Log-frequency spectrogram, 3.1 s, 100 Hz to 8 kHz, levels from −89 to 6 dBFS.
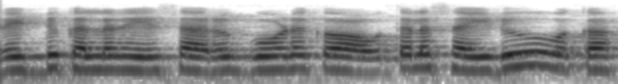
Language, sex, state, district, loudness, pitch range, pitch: Telugu, female, Andhra Pradesh, Sri Satya Sai, -16 LUFS, 210-230 Hz, 215 Hz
